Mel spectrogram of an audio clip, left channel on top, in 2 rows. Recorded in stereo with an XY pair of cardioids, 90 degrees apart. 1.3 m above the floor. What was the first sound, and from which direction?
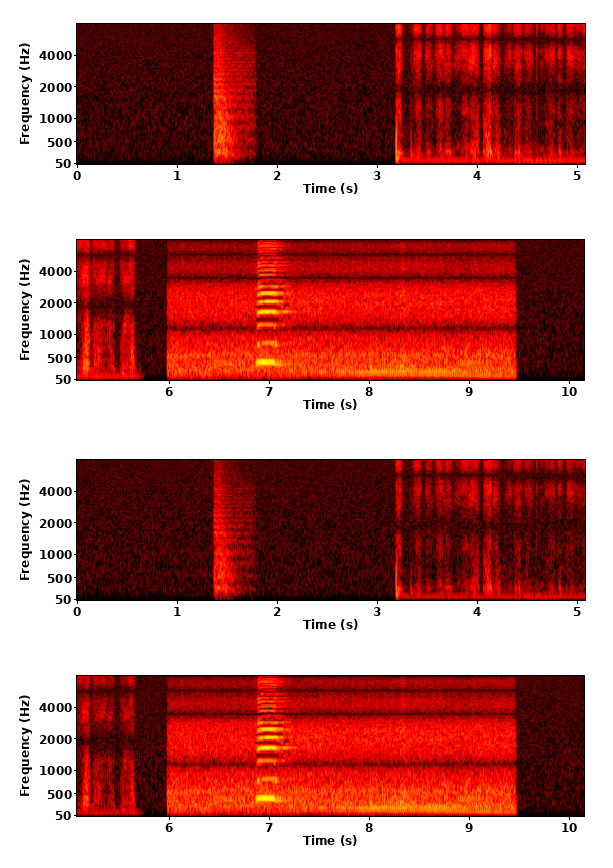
A gunshot, 55° left.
